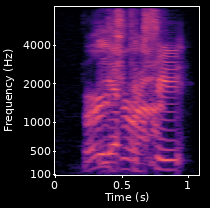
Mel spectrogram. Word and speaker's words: Bergeron: Bergeron.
